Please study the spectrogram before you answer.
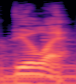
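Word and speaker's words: Bewlay: somewhere in central England called bu or bule as the locals pronounce it thomasine is a self-proclaimed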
